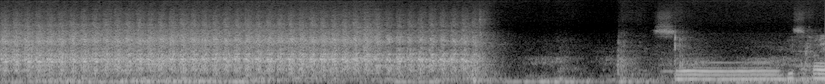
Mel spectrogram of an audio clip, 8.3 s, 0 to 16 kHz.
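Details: 2011 Nissan X-Trail common-rail diesel (dCi) with a hard-start complaint: a long crank at about three beats a second that never catches. Rail pressure builds to about 101 bar during cranking, yet the engine does not start. Cause suspected, not confirmed.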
